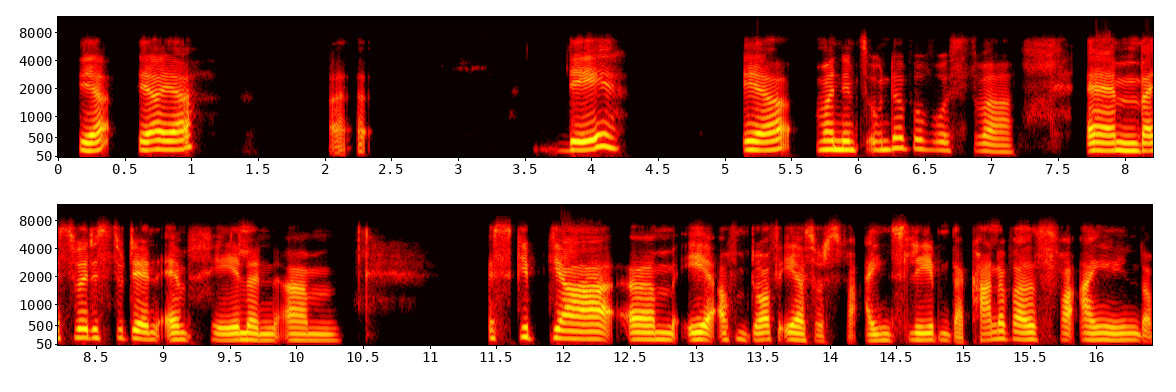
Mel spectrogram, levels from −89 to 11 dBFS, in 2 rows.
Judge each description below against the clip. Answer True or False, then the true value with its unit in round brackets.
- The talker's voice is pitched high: False (175 Hz)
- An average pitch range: True (4.3 semitones)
